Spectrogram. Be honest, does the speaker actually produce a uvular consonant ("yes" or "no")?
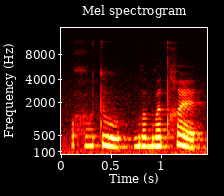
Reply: yes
